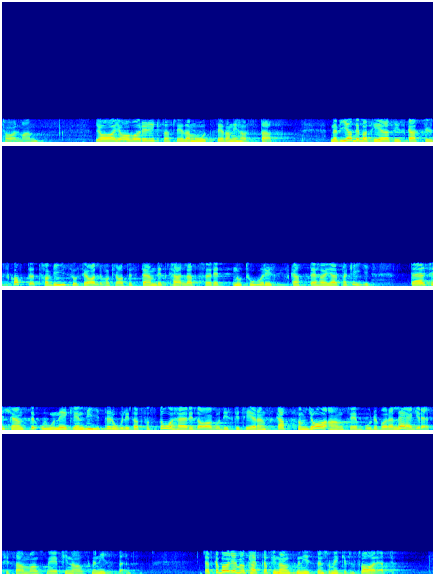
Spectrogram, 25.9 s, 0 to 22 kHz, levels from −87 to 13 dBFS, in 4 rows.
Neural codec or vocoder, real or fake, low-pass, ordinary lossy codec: none; real; 3.6 kHz; none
